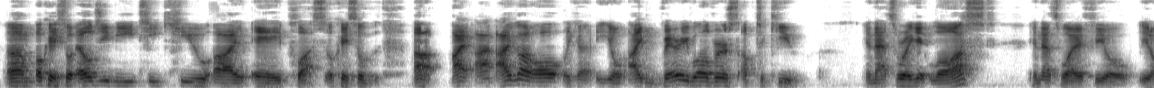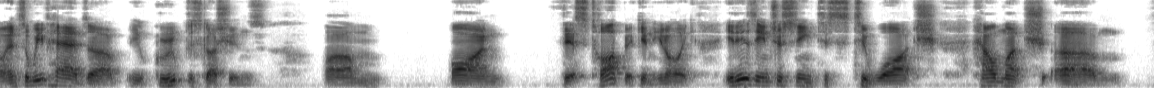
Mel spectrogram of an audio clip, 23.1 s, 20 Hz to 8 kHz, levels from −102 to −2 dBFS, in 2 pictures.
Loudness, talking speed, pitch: -19 LUFS, 165 wpm, 145 Hz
